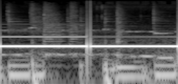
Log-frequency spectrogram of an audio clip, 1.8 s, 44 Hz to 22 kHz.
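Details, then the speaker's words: Repaired Scuola Radio Elettra SRE 412 modulated oscillator set to BF (fixed, non-adjustable low frequency) through a Class A laboratory amplifier: clean steady single pitch without waver or hum, one brief dropout; output healthy. "the frequency is fixed It cannot be adjusted there is the output"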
